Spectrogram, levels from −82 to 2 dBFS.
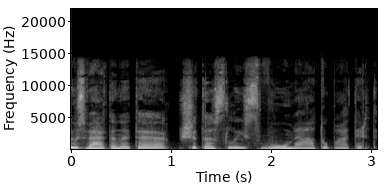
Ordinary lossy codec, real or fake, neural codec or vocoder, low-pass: AAC, 48 kbps; real; none; 14.4 kHz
